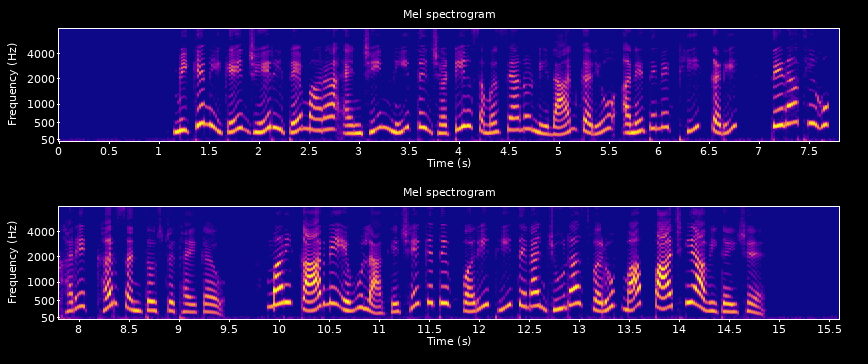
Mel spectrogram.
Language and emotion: Gujarati, happy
